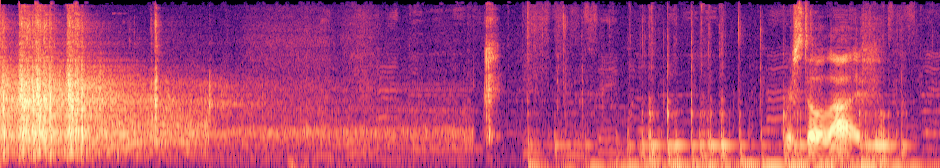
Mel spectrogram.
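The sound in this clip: Rapid repeated gunshots, one person firing at another, sound as dense, sharp cracking bursts at the start, then sparser scattered shots with people talking over them.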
